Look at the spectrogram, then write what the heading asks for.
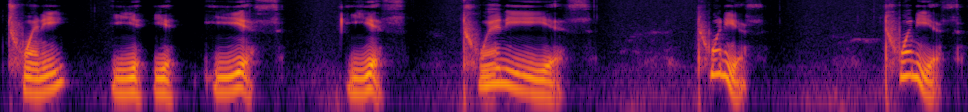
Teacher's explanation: to connect the e in 20 to the if another vowel we need to link the vowels with the sound ye like yellow and yesterday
